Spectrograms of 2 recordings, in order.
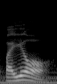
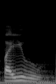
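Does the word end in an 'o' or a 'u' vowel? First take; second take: o; u. First: The word ends in an o vowel. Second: The word ends in a u vowel. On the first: This is the Pekan Lenggong dialect form. "Kita payo" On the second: This is the Temelung dialect form. "dia mah payu kan"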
